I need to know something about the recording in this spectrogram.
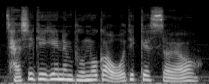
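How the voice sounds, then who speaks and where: A woman's voice: mid-range voice, lively intonation, brisk, warm tone, soft background music. A woman reading a scripted first-person life story in a radio story style. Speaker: storyteller narrator.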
